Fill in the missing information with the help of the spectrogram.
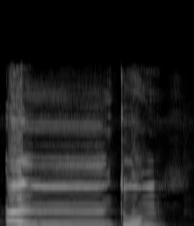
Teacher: Cara membacanya, samarkan nunnya kepada ta, antum. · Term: ikhfa hakiki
